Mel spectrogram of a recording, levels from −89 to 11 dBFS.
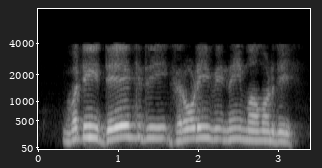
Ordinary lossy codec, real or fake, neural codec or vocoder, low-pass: AAC, 16 kbps; fake; codec, 24 kHz, 0.9 kbps, DualCodec; 7.2 kHz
